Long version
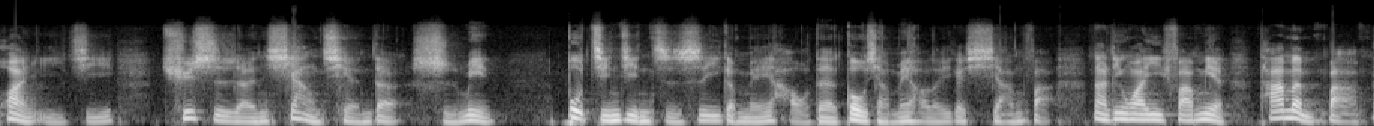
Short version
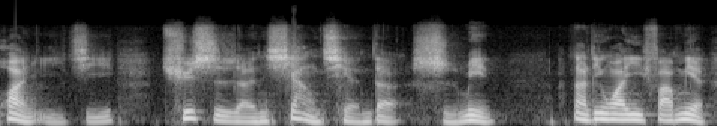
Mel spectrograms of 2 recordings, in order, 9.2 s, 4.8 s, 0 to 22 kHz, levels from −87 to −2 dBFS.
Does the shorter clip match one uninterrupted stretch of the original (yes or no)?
no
